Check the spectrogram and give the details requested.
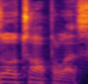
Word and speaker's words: Autopolis: Polis, because I had decided that it was Autopolis. That's how you say it.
